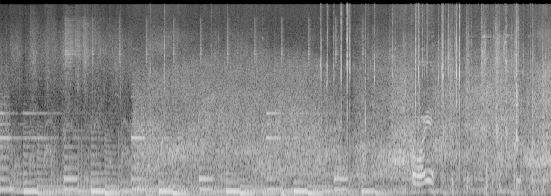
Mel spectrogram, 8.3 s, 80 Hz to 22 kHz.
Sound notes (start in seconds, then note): 2.7 traffic humming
